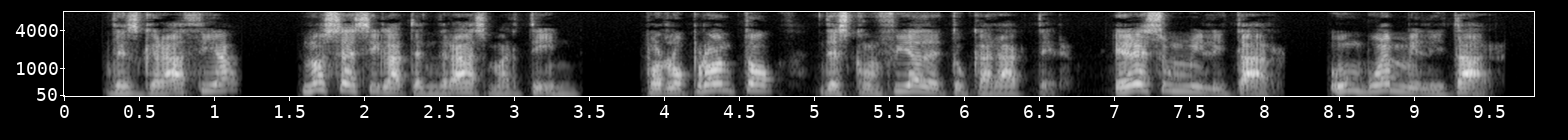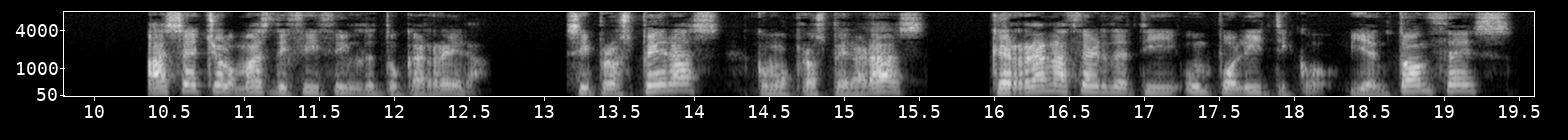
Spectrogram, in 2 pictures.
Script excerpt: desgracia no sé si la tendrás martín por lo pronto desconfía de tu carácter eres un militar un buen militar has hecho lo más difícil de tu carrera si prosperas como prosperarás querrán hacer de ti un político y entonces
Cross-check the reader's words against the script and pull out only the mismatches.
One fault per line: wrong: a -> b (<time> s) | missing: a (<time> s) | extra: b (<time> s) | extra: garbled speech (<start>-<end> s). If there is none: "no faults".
no faults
